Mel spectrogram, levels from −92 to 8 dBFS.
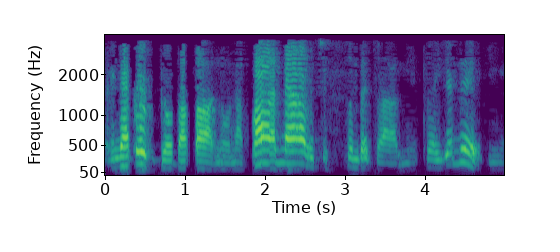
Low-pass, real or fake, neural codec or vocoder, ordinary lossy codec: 3.6 kHz; fake; codec, 16 kHz in and 24 kHz out, 1.1 kbps, FireRedTTS-2 codec; MP3, 16 kbps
